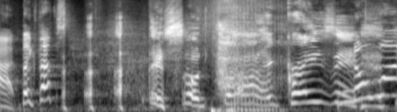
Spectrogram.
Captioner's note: laugh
